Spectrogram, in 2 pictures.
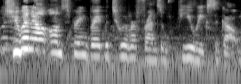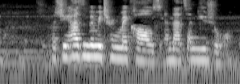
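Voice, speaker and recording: A woman's voice: mid-range voice, expressive, a little fast, lightly acted. A woman playing a frustrated, worried mother who bluntly demands help from the police, in a film table read. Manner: blunt, exasperated, sharp-tongued.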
